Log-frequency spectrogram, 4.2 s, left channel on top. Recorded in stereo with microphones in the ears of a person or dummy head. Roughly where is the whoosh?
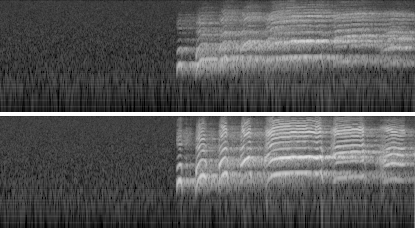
No whoosh in this recording.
